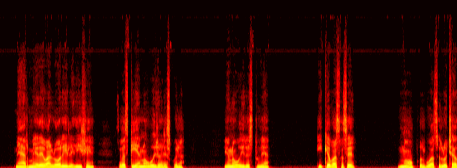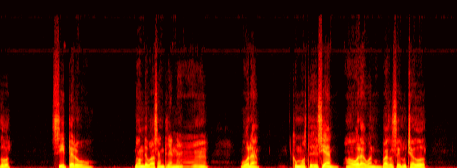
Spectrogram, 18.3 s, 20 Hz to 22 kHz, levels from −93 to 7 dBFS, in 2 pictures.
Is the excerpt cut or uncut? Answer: uncut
